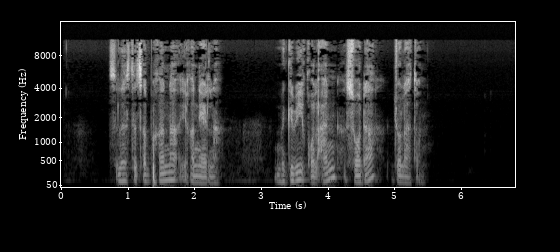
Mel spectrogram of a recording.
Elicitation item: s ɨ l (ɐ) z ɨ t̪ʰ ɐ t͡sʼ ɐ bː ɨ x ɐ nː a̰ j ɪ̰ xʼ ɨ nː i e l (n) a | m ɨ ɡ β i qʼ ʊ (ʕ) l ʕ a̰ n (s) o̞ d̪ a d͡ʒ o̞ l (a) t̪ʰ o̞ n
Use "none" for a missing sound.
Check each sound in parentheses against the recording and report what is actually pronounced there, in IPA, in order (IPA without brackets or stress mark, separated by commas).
ɐ, n, none, s, a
